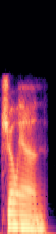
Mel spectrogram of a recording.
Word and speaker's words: Joan: weighing barely 120 lb Joan pronounced Joanne little was black female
